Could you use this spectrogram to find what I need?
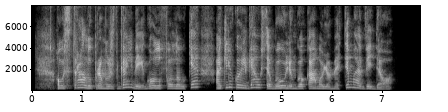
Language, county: Lithuanian, Vilnius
